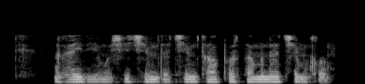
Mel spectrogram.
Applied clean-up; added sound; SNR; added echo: none; none; none; none.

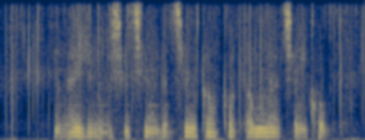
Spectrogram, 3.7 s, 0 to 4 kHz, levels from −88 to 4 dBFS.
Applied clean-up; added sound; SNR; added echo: neural separator model SepFormer WHAMR!.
